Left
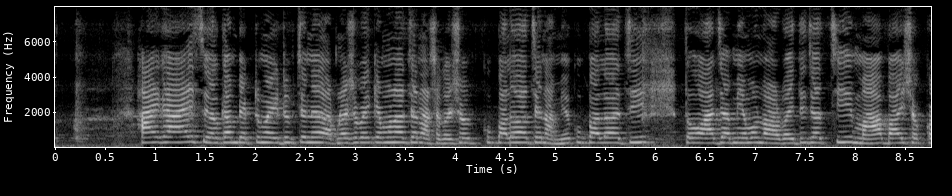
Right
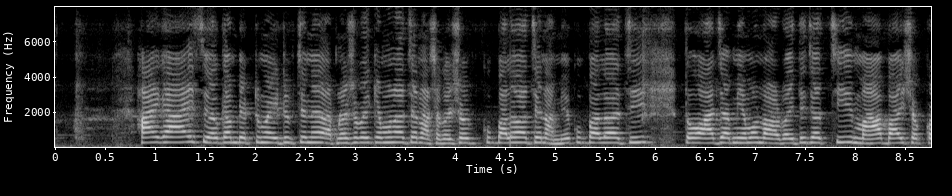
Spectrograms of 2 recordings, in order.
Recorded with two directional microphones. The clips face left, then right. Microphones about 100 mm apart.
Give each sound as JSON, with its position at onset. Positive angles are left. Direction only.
{"t": 0.8, "sound": "a woman's voice", "side_deg": -40}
